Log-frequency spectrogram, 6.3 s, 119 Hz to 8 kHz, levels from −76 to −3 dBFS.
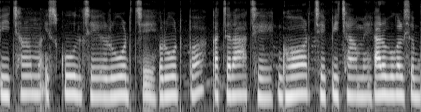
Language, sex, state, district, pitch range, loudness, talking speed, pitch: Maithili, male, Bihar, Saharsa, 220-230 Hz, -15 LUFS, 170 wpm, 225 Hz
